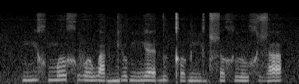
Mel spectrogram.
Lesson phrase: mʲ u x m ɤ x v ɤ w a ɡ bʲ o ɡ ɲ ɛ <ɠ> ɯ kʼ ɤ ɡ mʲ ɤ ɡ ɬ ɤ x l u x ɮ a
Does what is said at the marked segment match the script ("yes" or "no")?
yes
